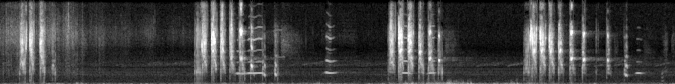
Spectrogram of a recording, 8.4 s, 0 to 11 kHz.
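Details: Warning calls of a young male bald eagle at the nest with his mate, driving off an owl, March 7, 2024, nest cam; four loud bursts of shrill, fast chittering notes, each trailing into a few thin piping whistles.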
